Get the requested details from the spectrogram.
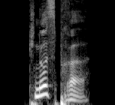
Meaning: inflection of knuspern: 1. first-person singular present 2. first/third-person singular subjunctive I 3. singular imperative
- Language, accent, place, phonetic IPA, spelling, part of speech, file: German, Germany, Berlin, [ˈknʊspʁə], knuspre, verb, De-knuspre.ogg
